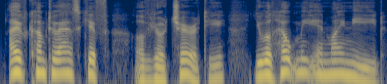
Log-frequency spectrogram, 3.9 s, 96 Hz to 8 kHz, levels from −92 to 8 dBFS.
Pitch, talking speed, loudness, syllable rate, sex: 140 Hz, 250 wpm, -20 LUFS, 5.6 syllables/s, male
